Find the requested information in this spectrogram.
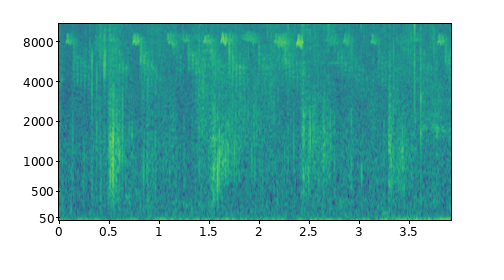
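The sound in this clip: Footsteps walking through a small forest edge and out onto open grassy fields in Midtjylland, near Illerup Ådal: a few steady, soft crunching steps in an even rhythm, with no talk.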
